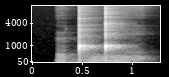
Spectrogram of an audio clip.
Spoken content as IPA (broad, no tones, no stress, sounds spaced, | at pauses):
ø ɡ͡ǃ ə ŋ͡ǃ ẽ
